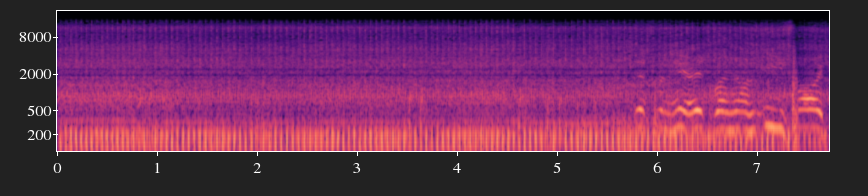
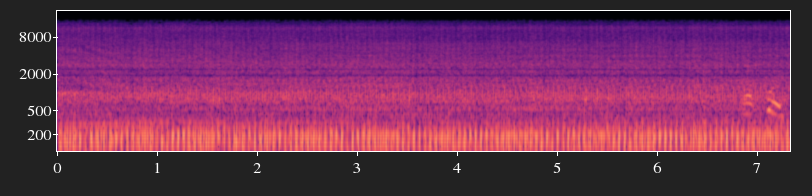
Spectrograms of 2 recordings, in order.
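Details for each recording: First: Small petrol engine running on E5 petrol: a quick, evenly spaced firing beat at steady speed with no misses or hunting. It runs smoothly. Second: Briggs and Stratton 3 hp single-cylinder engine running on E10 petrol: fast chugging at steady speed with a slightly uneven, stumbling beat, running rough, probably fuel related.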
